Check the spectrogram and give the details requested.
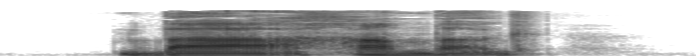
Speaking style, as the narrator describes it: I sigh

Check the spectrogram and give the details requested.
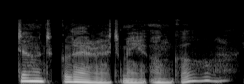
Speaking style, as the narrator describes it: Jasnah said softly

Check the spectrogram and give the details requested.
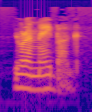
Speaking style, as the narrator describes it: she whispers, a sniffling, still girl

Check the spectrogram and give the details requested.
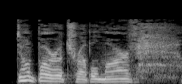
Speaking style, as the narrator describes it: I sighed

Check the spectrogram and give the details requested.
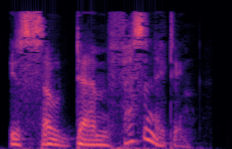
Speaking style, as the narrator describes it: Locke muttered to himself in Vajran

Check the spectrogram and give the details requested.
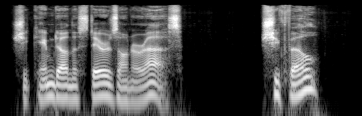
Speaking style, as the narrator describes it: Quietly, Keeler said

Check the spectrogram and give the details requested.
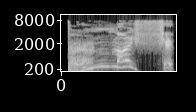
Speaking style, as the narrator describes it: exclaimed Captain Speedy, who had difficulty getting the words out of his mouth any more

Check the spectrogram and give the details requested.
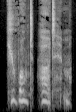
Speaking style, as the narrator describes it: whispered Hodge

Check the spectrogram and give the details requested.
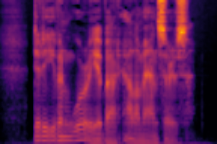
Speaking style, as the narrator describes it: Ellen sighed

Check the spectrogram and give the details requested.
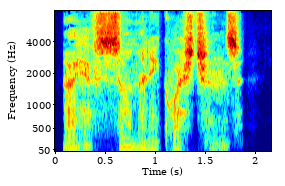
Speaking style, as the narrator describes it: he whispered

